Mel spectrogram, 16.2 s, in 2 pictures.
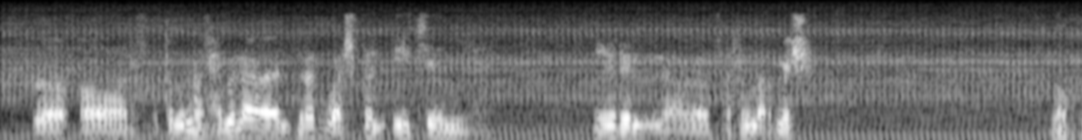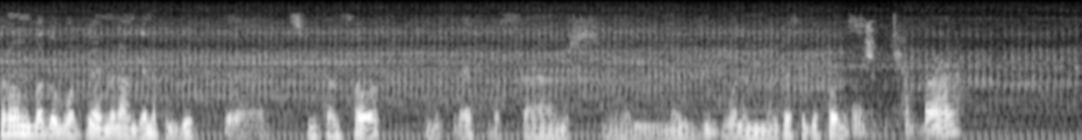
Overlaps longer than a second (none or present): none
